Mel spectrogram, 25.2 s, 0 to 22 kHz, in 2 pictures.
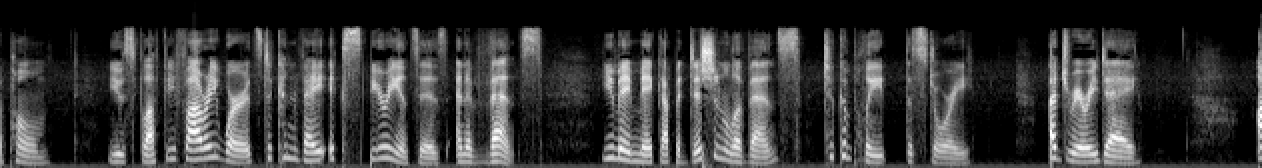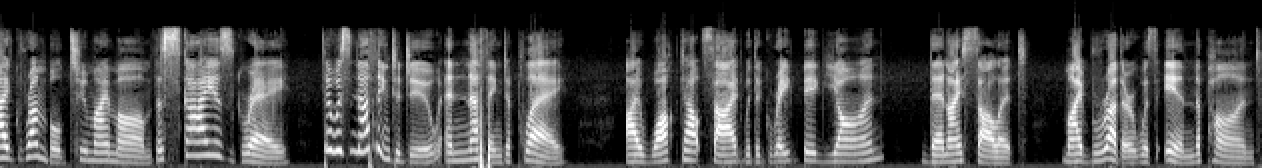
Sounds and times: Speech: 0:00.0 - 0:00.5, 0:01.1 - 0:05.4, 0:06.0 - 0:09.8, 0:10.5 - 0:11.4, 0:12.6 - 0:18.3, 0:18.9 - 0:25.2.

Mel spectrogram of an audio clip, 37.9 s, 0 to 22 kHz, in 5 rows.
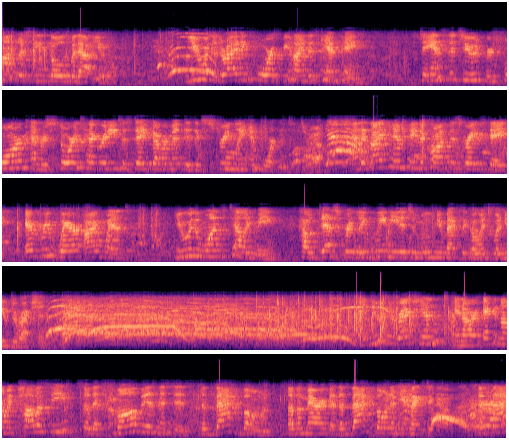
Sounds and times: Female speech, woman speaking: 0:00.0 - 0:01.7, 0:02.7 - 0:05.5, 0:06.3 - 0:17.1, 0:17.8 - 0:23.4, 0:28.0 - 0:36.8, 0:37.4 - 0:37.8.

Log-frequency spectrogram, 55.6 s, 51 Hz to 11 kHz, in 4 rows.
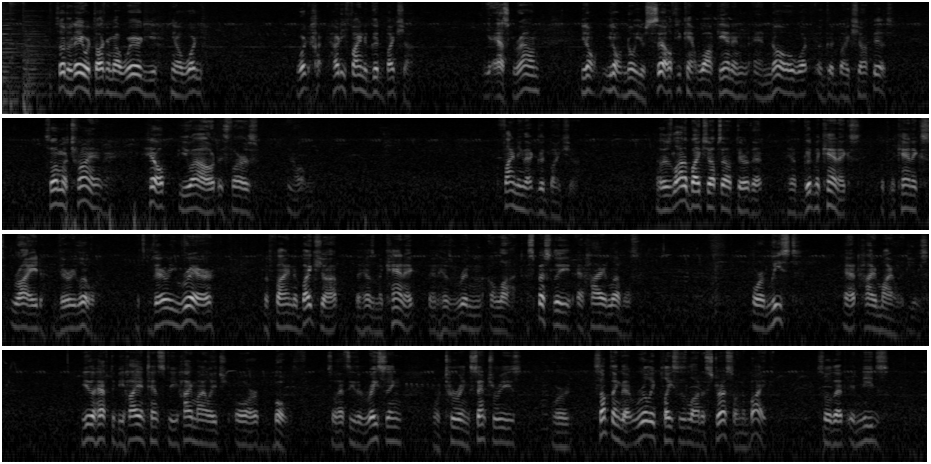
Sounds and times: Speech: 0:00.8 - 0:03.1, 0:04.4 - 0:06.2, 0:07.2 - 0:08.1, 0:08.7 - 0:13.4, 0:14.6 - 0:18.6, 0:21.4 - 0:22.6, 0:23.7 - 0:29.2, 0:29.8 - 0:31.0, 0:31.8 - 0:37.4, 0:39.1 - 0:39.8, 0:40.4 - 0:41.7, 0:42.9 - 0:53.2, 0:54.0 - 0:55.0.

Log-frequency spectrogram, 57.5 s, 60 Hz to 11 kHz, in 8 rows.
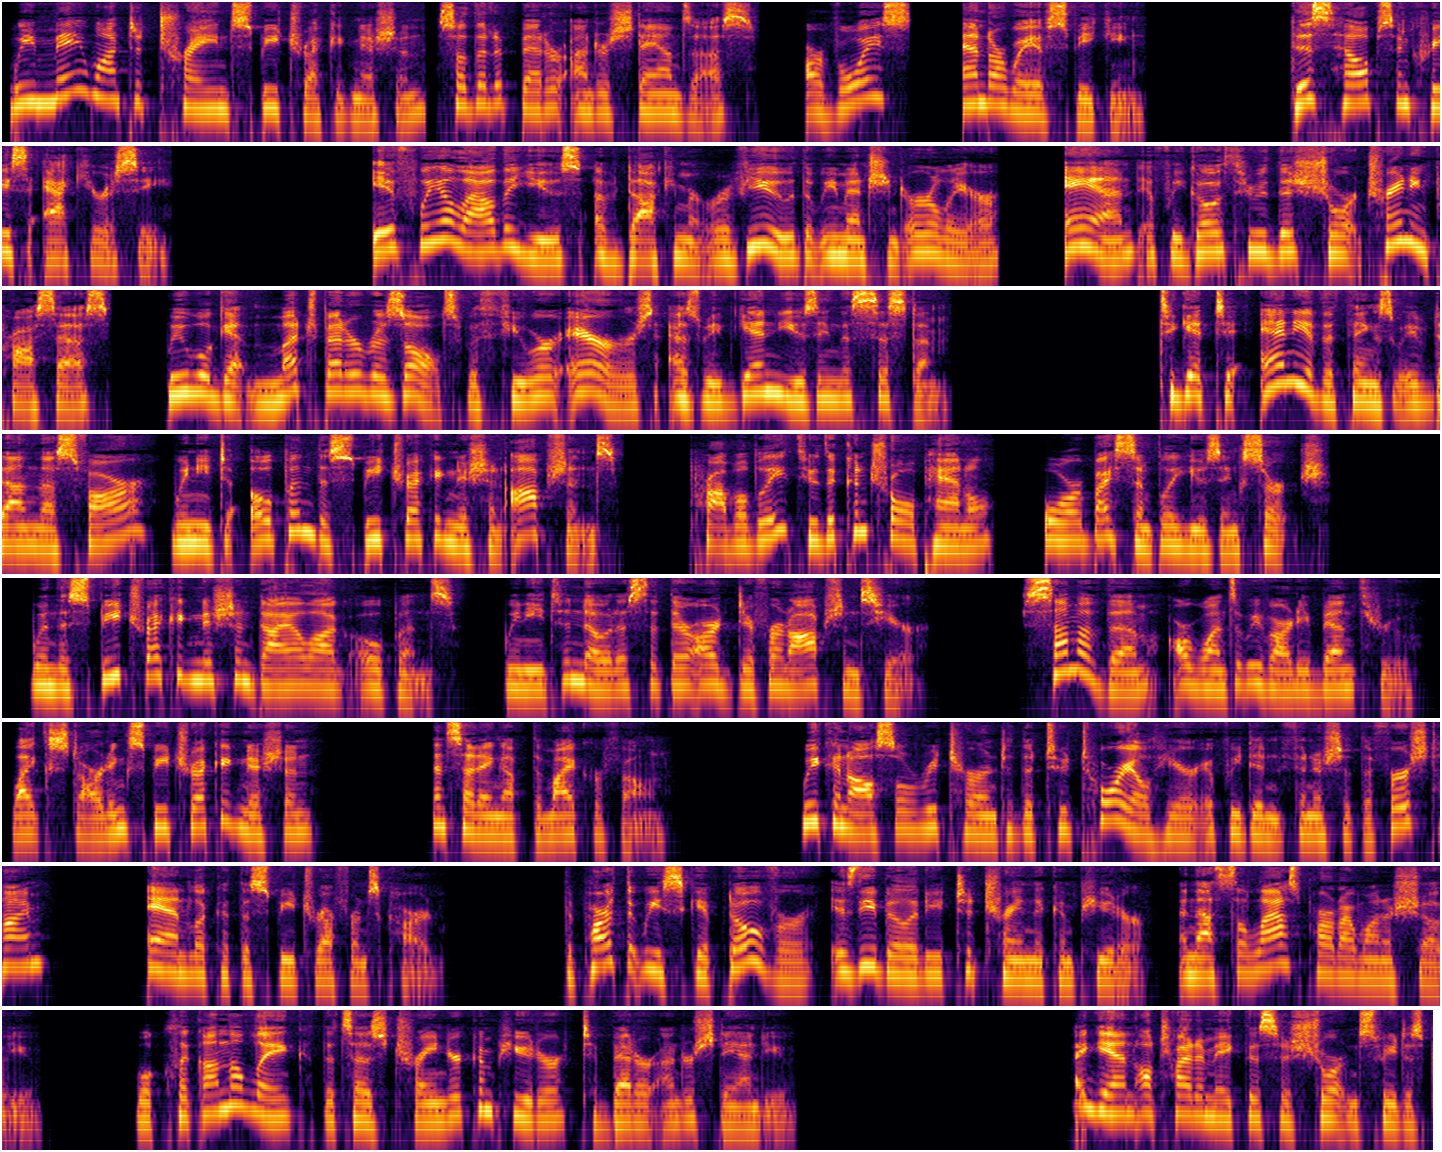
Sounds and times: Speech: 0:00.1 - 0:05.8, 0:06.5 - 0:08.1, 0:09.1 - 0:19.2, 0:20.2 - 0:28.2, 0:28.9 - 0:39.4, 0:40.0 - 0:45.4, 0:46.0 - 0:54.3, 0:55.7 - 0:57.4.

